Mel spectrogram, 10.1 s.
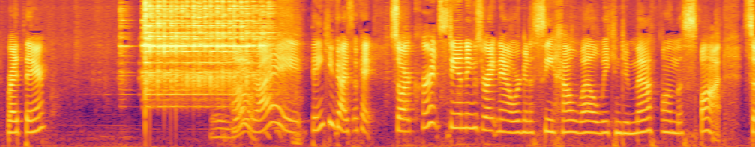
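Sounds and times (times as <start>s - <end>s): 
speech: 0.1s - 0.7s, 2.8s - 10.0s
yellow bell ringing: 1.6s - 4.0s.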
